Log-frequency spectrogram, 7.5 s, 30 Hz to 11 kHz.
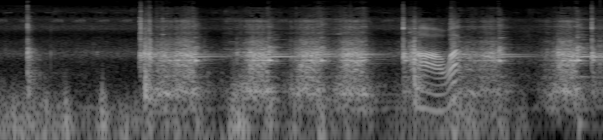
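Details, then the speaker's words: Oliver 1450 tractor during its first oil change in years, starter just cleaned, on a previously dead battery: slow, dragging crank, a labored turn about every half second with a brief squeal, never catching; slow cranking from a weak battery. "who would have thought that using the same dead battery from the other day it still wouldn't start I did charge the other one so maybe I can swap them again and it'll go"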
